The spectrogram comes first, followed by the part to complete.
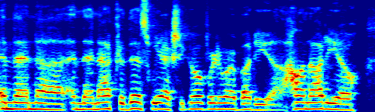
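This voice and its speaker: Over noticeable background noise, a man with a fairly high pitch talks at a fairly quick pace. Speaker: musician and former baseball pitcher. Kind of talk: interview. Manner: animated.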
